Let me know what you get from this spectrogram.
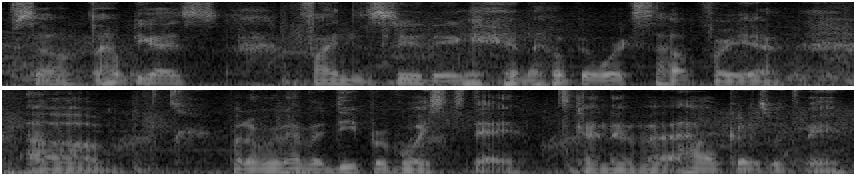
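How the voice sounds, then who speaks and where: Low-voiced man chatting on stream. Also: moderate pace. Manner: relaxed, rambling, many fillers. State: voice deeper than usual after secondhand smoke. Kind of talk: casual livestream chat.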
